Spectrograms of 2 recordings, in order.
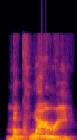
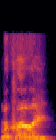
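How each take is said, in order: First: The middle consonants sound like 'kw'. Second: The middle consonants sound like 'kr'. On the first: The speaker calls it right. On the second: The speaker calls it wrong.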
